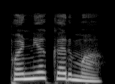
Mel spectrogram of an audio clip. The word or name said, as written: ಪುಣ್ಯಕರ್ಮ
